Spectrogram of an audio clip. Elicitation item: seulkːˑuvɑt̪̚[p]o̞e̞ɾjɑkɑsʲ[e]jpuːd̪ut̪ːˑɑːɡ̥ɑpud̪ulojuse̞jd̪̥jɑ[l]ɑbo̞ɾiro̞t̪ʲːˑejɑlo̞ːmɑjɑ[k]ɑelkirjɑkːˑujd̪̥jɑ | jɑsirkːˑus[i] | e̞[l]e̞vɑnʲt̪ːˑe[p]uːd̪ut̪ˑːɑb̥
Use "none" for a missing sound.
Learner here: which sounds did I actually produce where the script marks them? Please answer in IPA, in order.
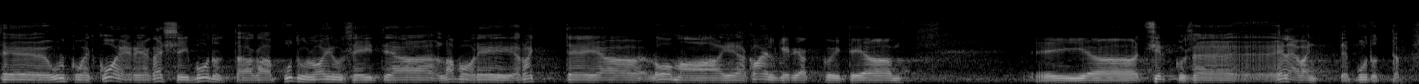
k, e, l, k, e, l, p

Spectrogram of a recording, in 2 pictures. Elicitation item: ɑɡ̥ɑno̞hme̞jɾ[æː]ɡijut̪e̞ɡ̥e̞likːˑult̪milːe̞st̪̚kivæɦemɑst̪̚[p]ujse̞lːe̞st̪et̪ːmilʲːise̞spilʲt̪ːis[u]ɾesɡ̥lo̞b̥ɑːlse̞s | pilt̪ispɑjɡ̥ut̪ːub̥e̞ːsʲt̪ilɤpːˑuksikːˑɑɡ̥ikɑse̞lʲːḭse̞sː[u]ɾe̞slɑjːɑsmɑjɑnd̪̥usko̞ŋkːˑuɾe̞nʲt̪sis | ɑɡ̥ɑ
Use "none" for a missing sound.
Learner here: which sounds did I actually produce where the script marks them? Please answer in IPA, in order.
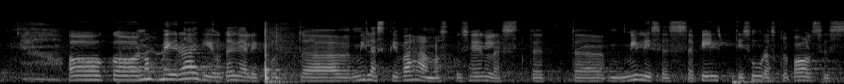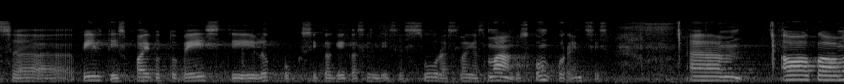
æː, k, uː, uː

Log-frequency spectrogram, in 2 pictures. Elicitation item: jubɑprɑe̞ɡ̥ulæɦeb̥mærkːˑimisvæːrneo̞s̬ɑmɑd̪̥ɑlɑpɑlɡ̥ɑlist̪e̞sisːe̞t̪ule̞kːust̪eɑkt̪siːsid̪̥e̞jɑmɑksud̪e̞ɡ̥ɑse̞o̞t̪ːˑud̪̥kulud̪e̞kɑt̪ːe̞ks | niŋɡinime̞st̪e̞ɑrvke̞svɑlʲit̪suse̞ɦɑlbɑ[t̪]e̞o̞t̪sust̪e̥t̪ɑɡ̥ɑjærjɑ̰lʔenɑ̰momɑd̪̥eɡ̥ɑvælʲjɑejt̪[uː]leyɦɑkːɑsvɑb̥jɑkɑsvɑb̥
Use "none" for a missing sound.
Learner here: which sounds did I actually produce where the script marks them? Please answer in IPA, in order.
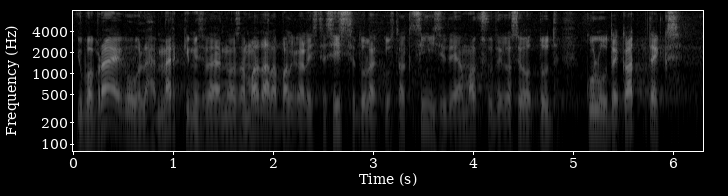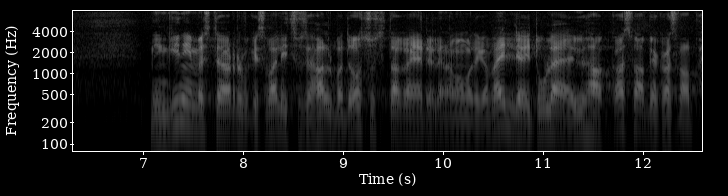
d̪, u

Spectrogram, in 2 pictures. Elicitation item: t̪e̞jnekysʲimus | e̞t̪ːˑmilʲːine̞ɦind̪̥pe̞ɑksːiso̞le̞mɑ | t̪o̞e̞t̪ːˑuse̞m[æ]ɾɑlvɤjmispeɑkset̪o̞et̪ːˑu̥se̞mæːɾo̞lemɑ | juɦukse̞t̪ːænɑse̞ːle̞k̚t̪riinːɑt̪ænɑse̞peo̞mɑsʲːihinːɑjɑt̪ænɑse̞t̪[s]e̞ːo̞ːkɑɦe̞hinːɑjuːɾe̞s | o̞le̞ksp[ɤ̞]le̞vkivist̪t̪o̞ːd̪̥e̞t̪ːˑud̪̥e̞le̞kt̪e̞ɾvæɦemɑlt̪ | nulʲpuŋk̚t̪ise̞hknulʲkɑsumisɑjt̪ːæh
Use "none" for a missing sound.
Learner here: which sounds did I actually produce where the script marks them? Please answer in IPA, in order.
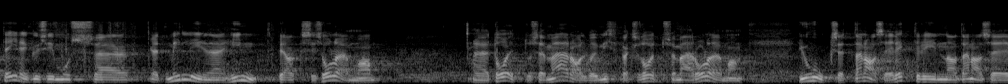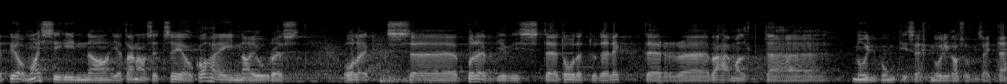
æː, s, ɤ̞

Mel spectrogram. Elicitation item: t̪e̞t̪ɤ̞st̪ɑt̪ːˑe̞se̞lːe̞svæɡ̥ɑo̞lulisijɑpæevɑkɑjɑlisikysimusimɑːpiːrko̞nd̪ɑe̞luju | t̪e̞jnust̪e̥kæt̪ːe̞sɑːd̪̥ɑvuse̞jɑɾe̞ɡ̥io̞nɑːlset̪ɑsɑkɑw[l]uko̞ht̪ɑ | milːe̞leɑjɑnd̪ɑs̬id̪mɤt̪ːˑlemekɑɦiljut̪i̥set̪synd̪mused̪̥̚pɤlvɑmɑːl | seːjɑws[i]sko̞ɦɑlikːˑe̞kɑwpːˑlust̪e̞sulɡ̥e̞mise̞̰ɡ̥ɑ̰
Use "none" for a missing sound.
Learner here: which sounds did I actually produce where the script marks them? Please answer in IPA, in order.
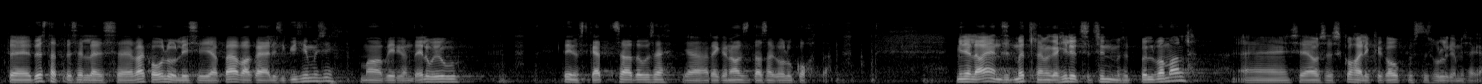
l, e

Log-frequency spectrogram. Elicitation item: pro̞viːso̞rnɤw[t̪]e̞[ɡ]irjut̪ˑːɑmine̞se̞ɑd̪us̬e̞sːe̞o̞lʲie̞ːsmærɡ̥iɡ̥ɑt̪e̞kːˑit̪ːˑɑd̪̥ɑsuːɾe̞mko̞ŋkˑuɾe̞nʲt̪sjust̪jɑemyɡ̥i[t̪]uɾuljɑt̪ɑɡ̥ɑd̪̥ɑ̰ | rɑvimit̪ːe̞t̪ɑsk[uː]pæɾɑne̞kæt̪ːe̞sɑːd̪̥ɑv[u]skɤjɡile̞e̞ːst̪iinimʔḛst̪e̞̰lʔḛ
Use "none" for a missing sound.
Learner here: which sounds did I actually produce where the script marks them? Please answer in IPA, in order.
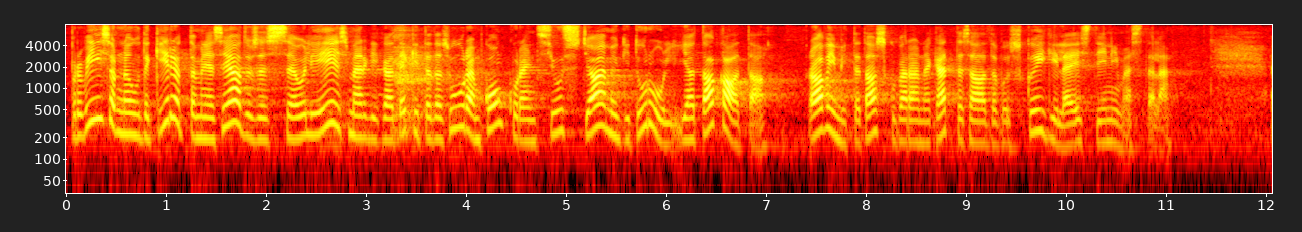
d̪, k, t̪, u, u

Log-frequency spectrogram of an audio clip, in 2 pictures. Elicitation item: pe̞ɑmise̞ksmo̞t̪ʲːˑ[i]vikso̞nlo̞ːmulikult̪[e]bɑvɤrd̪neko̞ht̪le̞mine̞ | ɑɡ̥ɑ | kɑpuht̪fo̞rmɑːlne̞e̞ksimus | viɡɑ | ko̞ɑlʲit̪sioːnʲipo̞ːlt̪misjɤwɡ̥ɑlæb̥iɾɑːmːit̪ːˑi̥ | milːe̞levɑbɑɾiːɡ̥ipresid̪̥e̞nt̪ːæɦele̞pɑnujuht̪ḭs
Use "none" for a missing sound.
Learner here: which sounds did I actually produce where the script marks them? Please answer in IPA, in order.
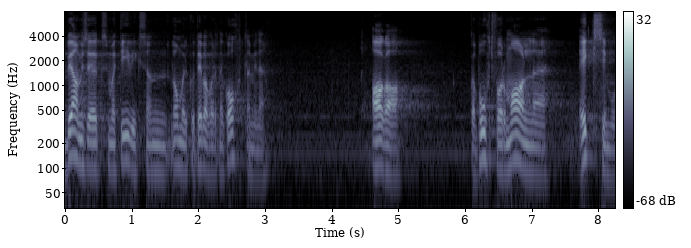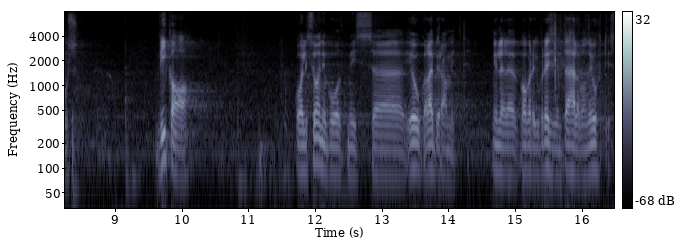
iː, e

